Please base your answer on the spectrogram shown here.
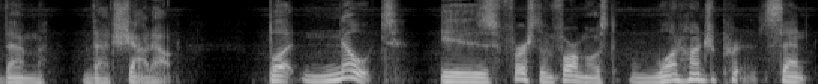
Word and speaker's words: Knowt: And the next thing I want to recommend in this episode is Note. And Note is spelled KNOWT.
